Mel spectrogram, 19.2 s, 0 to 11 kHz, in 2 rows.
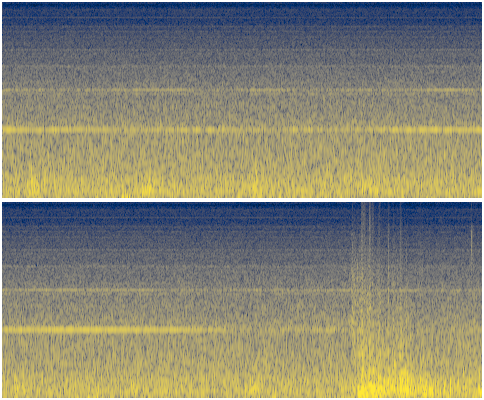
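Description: Jet engines of an Airbus A320neo on landing approach in Microsoft Flight Simulator 2020 drone as a steady broad roar with faint tonal whine, holding constant at moderate loudness, swelling with a rumble near the end.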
